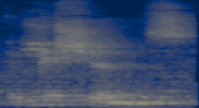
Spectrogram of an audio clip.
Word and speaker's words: emissions: And the two S's together sounds like a sh. Emissions.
